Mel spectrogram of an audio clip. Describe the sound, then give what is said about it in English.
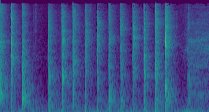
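A short applause sound effect played for the Knicks' first win of the season: a quick, steady run of about fourteen crisp, bright claps, evenly spaced and fairly loud, with no voices, ending abruptly after a couple of seconds. “Let's hit the applause button for that.”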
